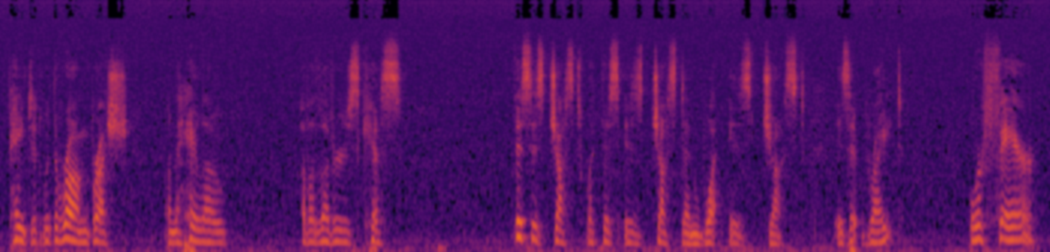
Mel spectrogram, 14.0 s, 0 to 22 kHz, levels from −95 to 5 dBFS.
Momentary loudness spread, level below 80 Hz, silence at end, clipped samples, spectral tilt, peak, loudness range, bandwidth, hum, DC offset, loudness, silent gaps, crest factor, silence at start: 19 LU; -52 dBFS; 0 s; under 0.1%; -3 dB/octave; -14 dBFS; 4 LU; over 20 kHz; none; under 0.1%; -34 LUFS; none; 22 dB; 0 s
